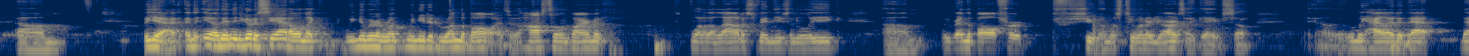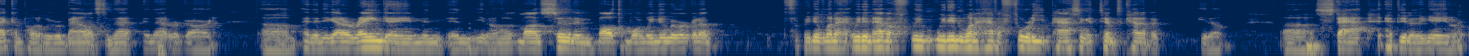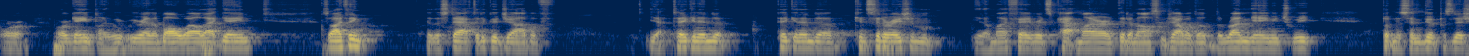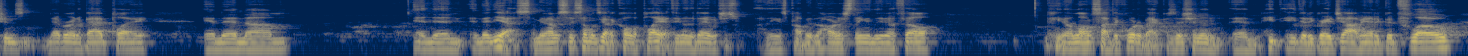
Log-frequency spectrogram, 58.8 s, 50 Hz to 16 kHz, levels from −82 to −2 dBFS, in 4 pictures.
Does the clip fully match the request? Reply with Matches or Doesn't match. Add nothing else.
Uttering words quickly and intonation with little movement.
Matches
